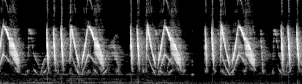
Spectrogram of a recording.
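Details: Bar-winged prinia song used as a lure recording to train the bird and rebuild a downcast bird's spirit: fast bursts of high, looping V-shaped notes, with brief pauses between phrases.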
